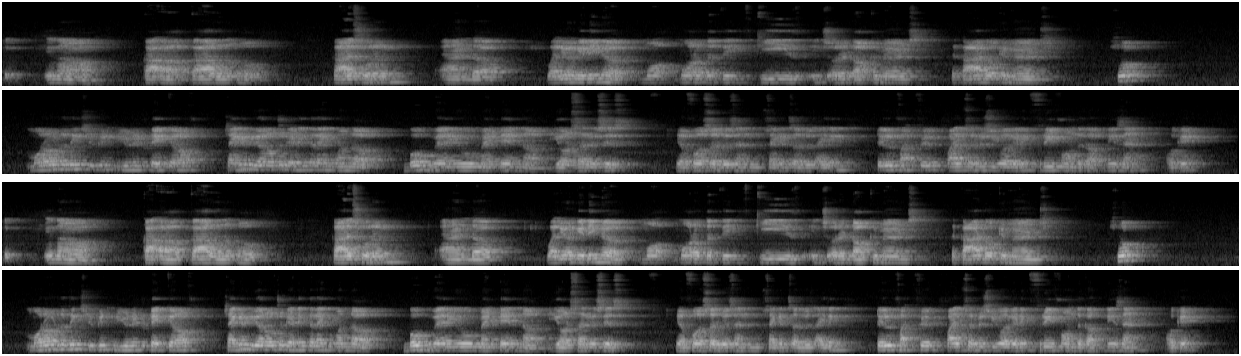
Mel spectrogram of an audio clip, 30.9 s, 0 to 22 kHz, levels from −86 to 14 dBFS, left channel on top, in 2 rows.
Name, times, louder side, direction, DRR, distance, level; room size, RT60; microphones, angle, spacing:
voice 1, 0.5-1.2 1.8-3.2 4.2-5.0 5.5-6.3 6.8-11.5 11.9-13.1 14.0-14.3 15.8-17.9 18.2-20.2 20.5-23.3 23.9-26.1 26.4-29.7 30.0-30.3, right 5 dB, 85° right, -1 dB, 0.3 m, -27 dB
3.8 x 2.1 x 2.2 m, 0.82 s
head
